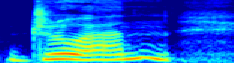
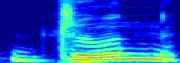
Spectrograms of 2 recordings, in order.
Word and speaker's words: Joan: et avec son accent, elle prononce son prénom Johan et non John, une manière de prononcer qui sonne plus élégante pour le public de l'époque.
